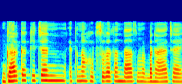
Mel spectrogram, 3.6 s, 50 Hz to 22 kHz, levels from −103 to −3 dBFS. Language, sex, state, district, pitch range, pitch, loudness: Hindi, female, Delhi, New Delhi, 195-225 Hz, 210 Hz, -19 LUFS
